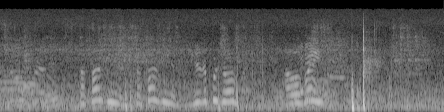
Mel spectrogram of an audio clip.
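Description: Footballers' voices calling out across the pitch, picked up by the field microphone, with one sharp thump about three and a half seconds in.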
